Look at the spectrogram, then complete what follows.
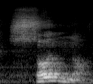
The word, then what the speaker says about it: sonno: Dans la prononciation, quand on chante, on doit dire sonno. Là, j'exagère évidemment, les deux N sont très importants.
